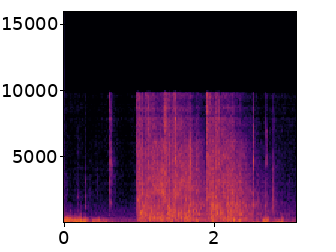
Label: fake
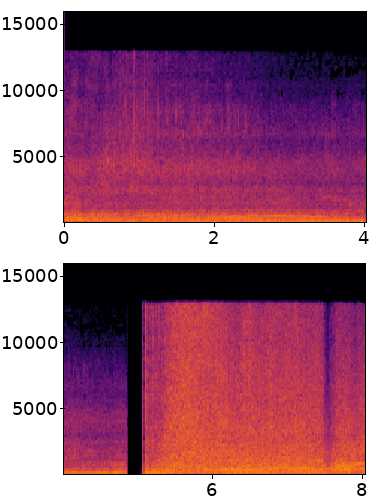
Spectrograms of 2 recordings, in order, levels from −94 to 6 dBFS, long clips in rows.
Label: fake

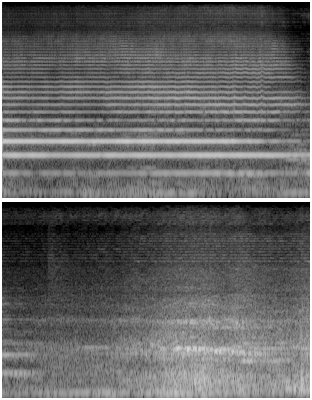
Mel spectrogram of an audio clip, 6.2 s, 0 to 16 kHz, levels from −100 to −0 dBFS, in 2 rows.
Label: fake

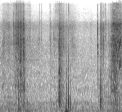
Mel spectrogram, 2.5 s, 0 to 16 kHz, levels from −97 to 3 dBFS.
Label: real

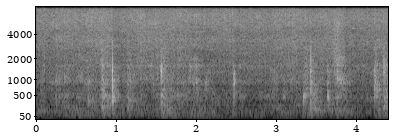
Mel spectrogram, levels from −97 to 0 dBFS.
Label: fake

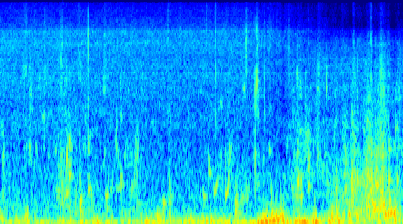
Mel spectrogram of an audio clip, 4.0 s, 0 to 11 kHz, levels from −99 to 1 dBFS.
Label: fake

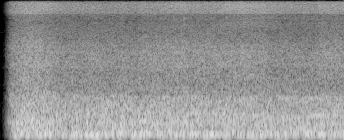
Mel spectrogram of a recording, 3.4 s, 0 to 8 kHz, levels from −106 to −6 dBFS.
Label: real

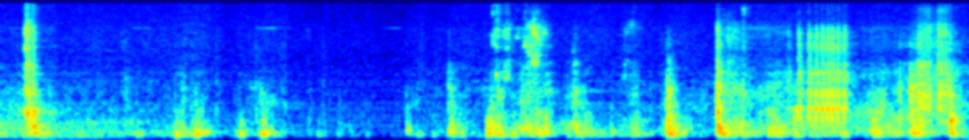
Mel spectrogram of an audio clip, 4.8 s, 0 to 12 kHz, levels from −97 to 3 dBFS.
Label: real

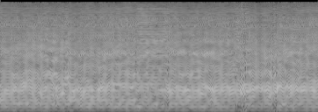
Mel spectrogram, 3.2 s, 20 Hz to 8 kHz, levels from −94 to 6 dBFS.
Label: fake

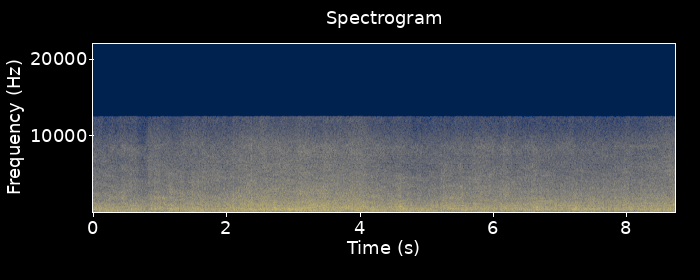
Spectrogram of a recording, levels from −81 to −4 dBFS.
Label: fake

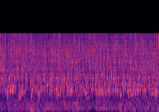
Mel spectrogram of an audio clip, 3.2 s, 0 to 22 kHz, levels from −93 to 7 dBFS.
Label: real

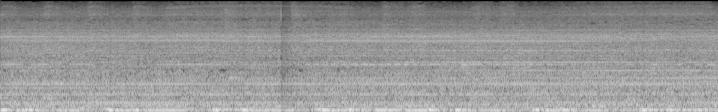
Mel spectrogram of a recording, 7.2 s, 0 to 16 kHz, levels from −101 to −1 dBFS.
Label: fake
